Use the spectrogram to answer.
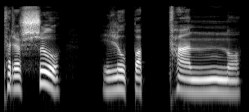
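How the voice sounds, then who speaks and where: Lady putting on a grumpy hissy circus boss, low and growly. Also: drawn-out words, smooth, dry recording, studio quality, exaggerated voice. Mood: grudging. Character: gruff hissing male circus director.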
